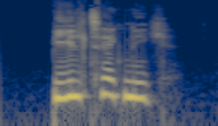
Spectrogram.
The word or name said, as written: bilteknik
